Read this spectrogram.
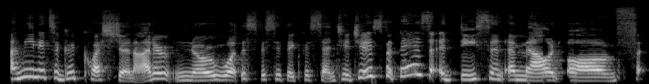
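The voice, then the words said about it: Australian accent. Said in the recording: “you're from Australia, so I was actually pretty stoked for your accent”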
